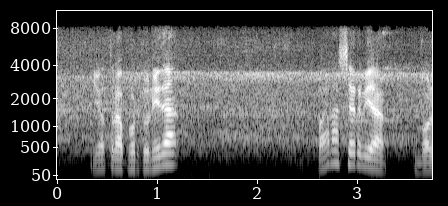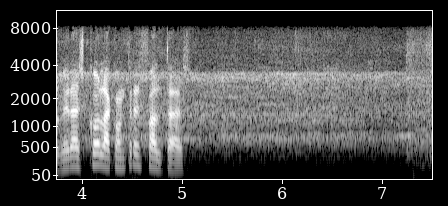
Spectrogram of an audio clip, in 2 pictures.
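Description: A crowd murmurs softly in a large echoing arena.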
